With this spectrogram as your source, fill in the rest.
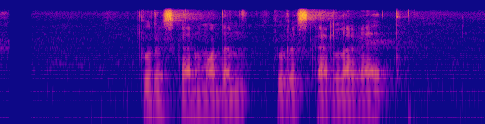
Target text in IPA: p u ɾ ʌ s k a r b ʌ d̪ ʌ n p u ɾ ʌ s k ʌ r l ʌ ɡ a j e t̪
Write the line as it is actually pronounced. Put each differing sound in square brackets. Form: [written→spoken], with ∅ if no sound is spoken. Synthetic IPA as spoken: p u ɾ ʌ s k a r [b→m] ʌ d̪ ʌ n p u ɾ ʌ s k [ʌ→a] r l ʌ ɡ a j e t̪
